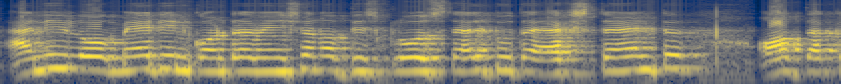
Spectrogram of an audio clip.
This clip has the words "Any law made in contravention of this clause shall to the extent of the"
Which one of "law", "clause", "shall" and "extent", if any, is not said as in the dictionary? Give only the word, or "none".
shall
